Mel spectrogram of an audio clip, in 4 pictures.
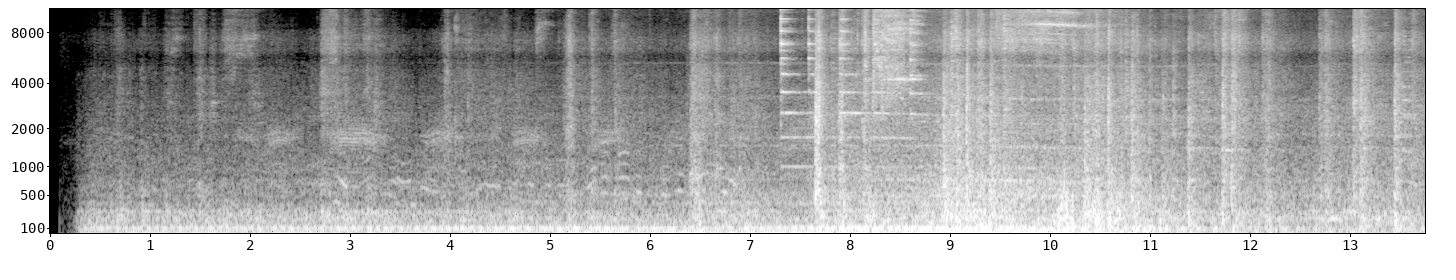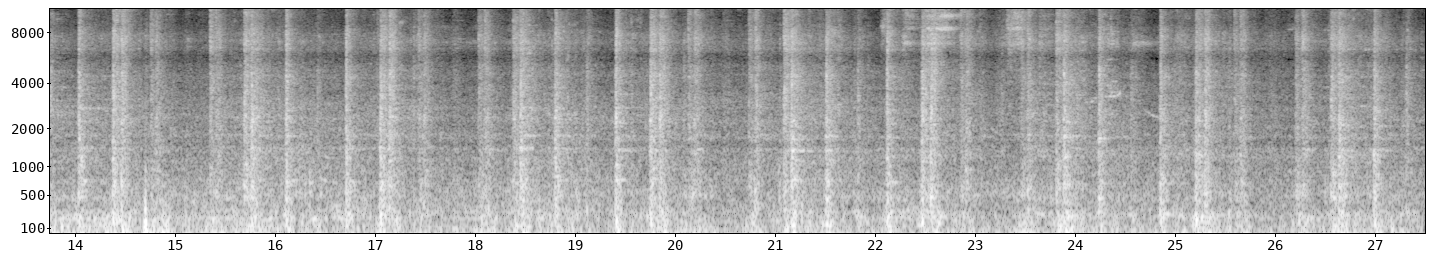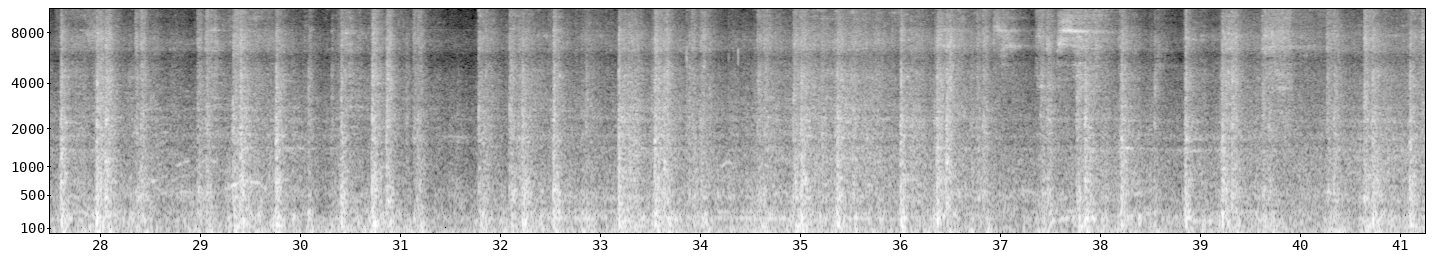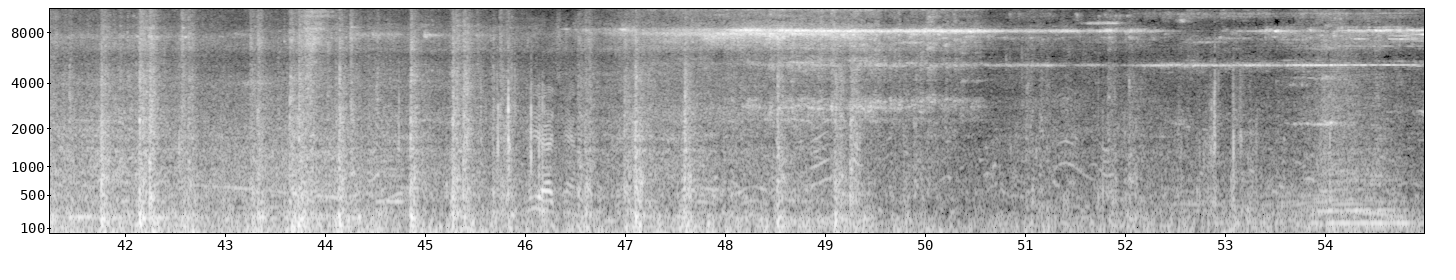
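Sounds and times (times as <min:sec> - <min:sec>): diesel locomotive rumble: 0:00.2 - 0:54.9
train wheels clickety-clack: 0:00.5 - 0:54.9.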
